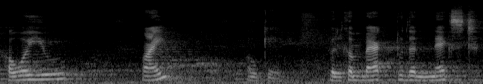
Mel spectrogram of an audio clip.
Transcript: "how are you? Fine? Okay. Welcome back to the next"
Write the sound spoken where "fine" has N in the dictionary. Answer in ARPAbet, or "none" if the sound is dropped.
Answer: none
